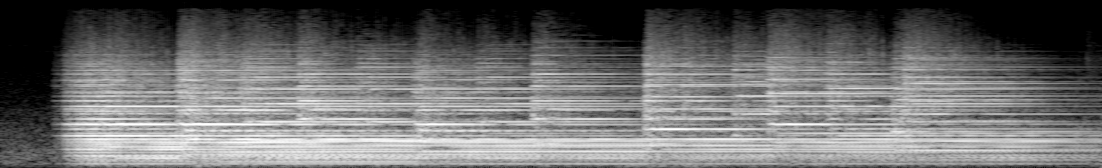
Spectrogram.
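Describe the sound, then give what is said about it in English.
Duke University Chapel bells ring out Michigan State University's alma mater and fight song, a loud, continuous melody of sustained, overlapping bell tones with fresh strikes throughout and no talk. “Listen as the Duke University Chapel featuring the alma mater and fight song of MSU.”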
